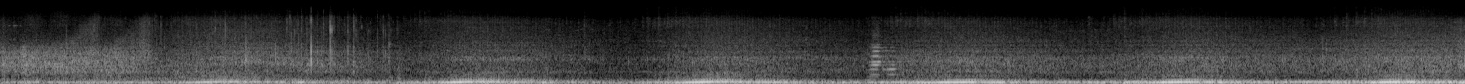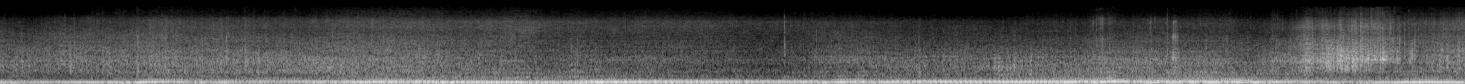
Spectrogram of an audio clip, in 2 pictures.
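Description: A line of DeLorean DMC-12s driving past one after another, each car's PRV V6 engine swelling and fading as it goes by, about every two seconds. The engine sound grows louder over the stretch.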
